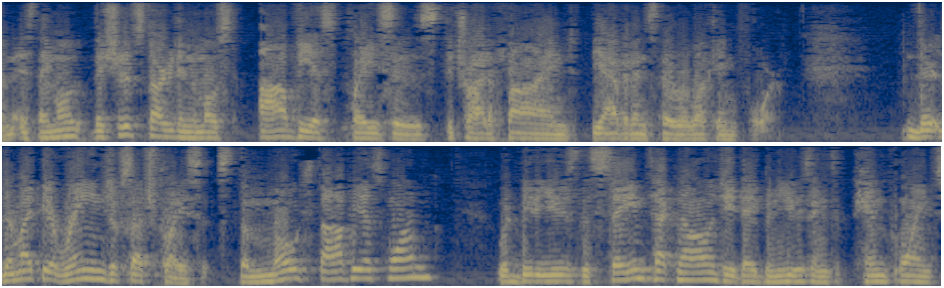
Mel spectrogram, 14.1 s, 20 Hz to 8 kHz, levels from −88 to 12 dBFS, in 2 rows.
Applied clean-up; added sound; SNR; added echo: none; none; none; none.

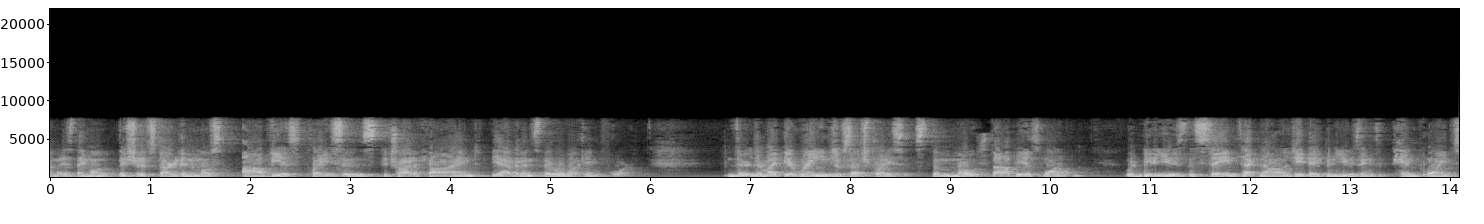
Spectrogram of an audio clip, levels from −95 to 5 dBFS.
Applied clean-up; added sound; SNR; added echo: none; none; none; reverberation time 0.8 s.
